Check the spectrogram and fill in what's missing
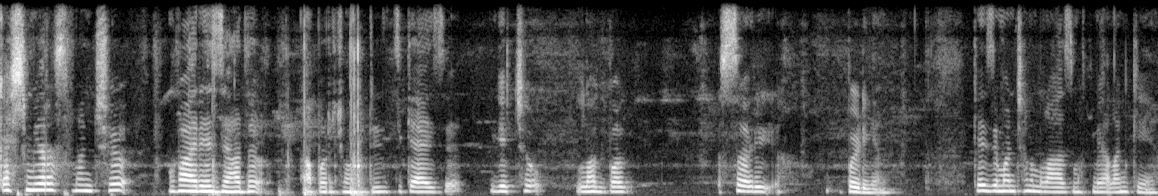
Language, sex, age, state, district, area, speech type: Kashmiri, female, 30-45, Jammu and Kashmir, Anantnag, rural, spontaneous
